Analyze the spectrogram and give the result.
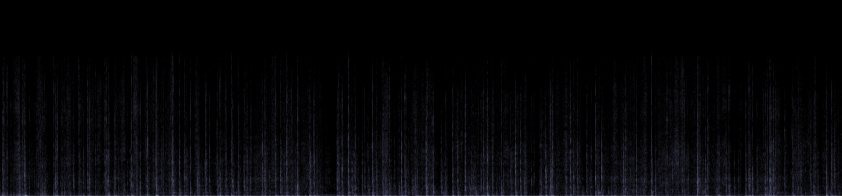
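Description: An empty, clear, ridged plastic water bottle, hollow and held close to the mic, is scratched and tapped along its crinkled plastic walls with long nails. Dense crackling scratches and sharp taps come in rapid succession over a low, muffled thump-heavy bed, with quiet stretches between bursts.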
